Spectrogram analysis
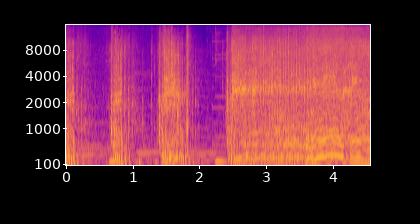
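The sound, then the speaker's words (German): A chainsaw revs in a few short bursts, then bites into a spruce trunk with a loud, steady roar, bright chips spraying out of the trunk, its engine pitch wavering near the end as the cut continues. “legt die Säge an. Aus dem Fichtenstamm sprudeln helle Späne.”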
